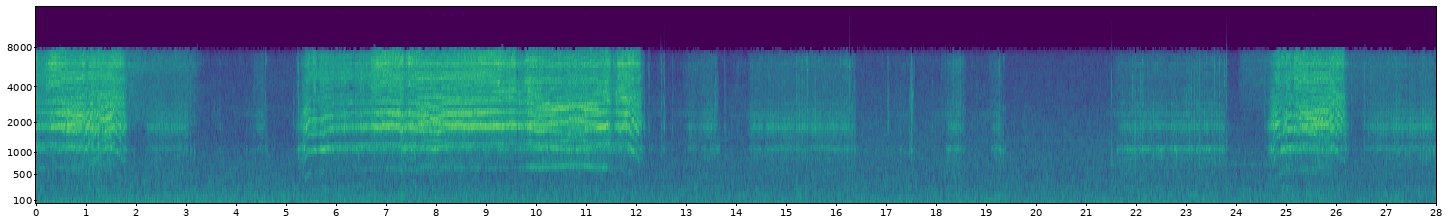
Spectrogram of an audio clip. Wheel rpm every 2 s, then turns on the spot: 120, 20, 50, 160, 160, 140, 20, 30, 10, 0, 10, 30, 80, 30.
2-4 12-16 20-24 26-28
